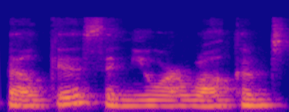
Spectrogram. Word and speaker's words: Belkis: Everyone calls me by my first name, Belkis, and you are welcome to do the same. Some students also call me Dr. Belkis, and that works too.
